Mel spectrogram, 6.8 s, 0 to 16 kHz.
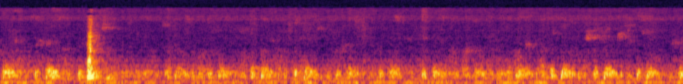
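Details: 15 weeks pregnant mother checking at home with a handheld Doppler in mode 1, low on the pubic area: fast, rhythmic whooshing fetal heartbeat at 145 beats a minute; fetal heartbeat on Doppler.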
